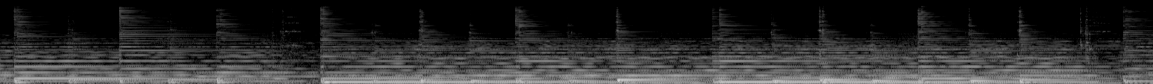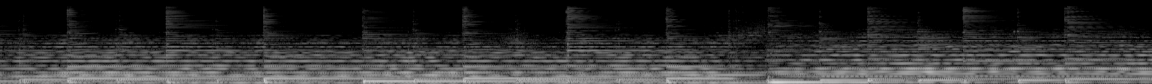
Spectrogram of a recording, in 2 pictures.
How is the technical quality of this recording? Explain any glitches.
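The technical quality of this recording is sound, with no glitches to explain.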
